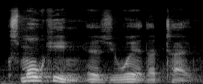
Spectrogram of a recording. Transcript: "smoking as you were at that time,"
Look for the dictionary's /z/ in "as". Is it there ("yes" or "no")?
yes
